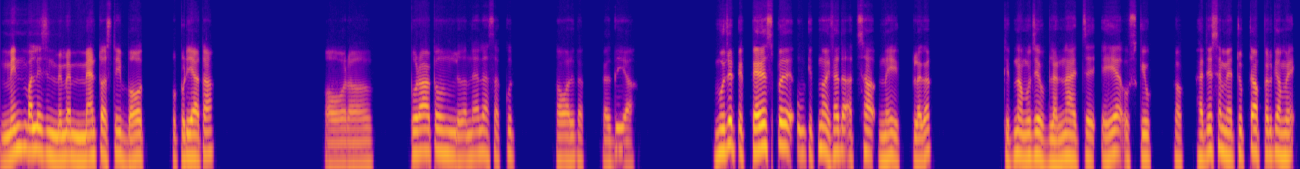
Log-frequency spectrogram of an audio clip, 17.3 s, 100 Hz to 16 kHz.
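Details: Stuttering in an adult male on day 27 of a stammering-control programme, using pausing and pacing techniques; background-noise removal applied to the recording altered his voice.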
